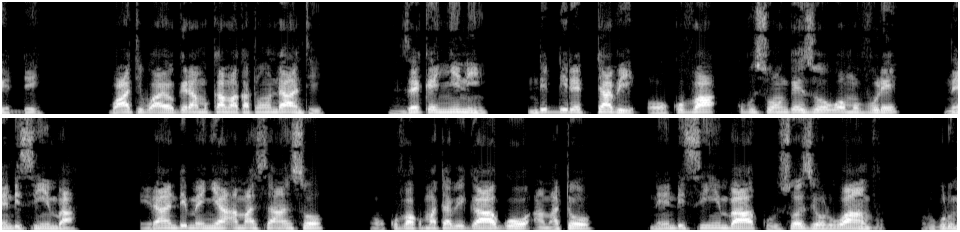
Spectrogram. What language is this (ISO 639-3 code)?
lug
